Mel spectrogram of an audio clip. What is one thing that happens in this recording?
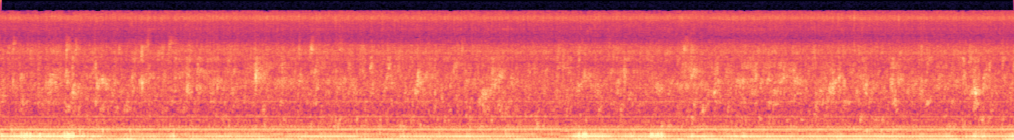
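Oars splash rhythmically in calm water.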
